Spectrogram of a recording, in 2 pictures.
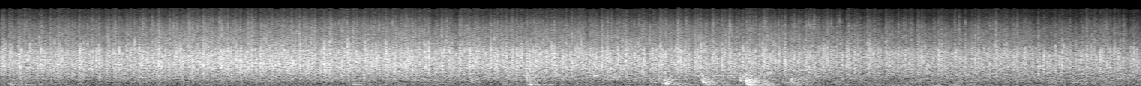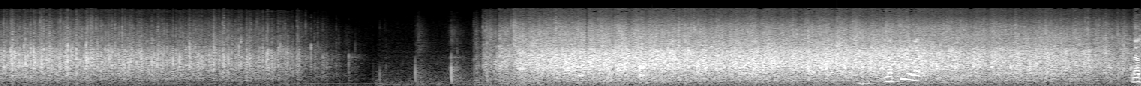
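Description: Studio audience applauding steadily. The applause fades and drops out for about two seconds just past the middle, then starts again at full strength.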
